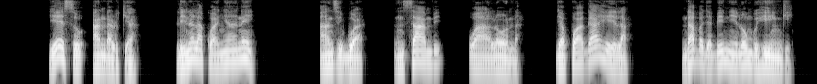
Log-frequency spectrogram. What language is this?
Matengo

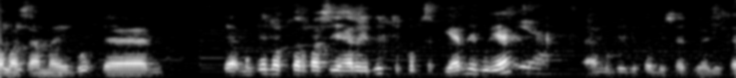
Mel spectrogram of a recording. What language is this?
Indonesian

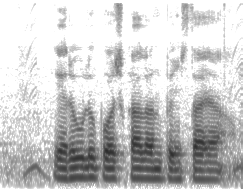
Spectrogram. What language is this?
Telugu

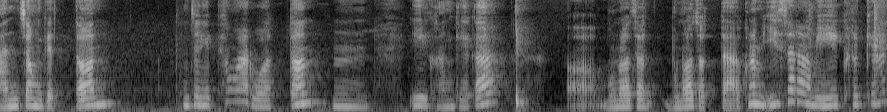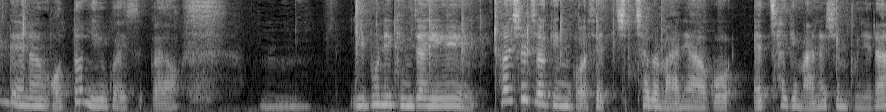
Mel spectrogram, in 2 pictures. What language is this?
Korean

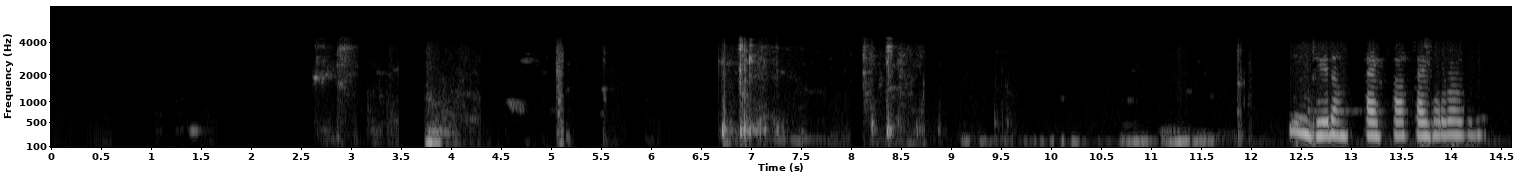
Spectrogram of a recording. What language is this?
Assamese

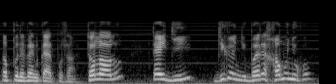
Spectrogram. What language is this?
Wolof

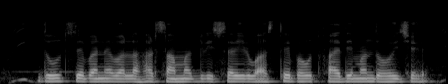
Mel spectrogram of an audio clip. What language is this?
Maithili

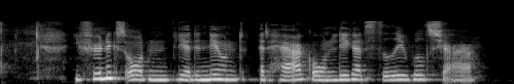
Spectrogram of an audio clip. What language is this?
Danish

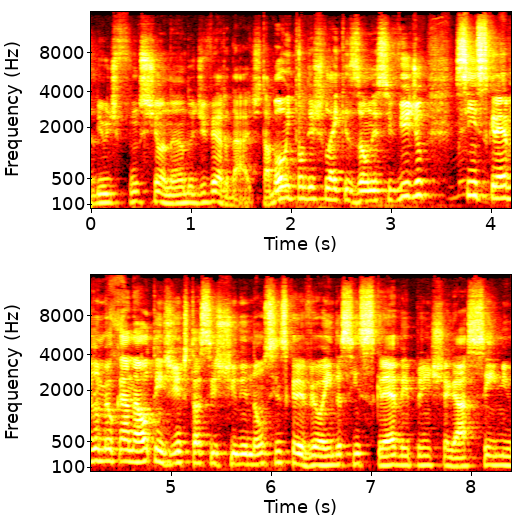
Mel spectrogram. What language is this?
Portuguese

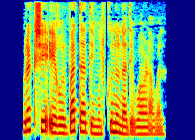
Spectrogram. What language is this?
Pashto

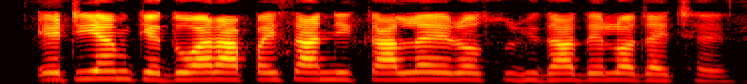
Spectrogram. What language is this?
Maithili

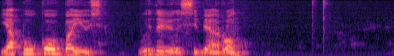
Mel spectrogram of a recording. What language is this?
Russian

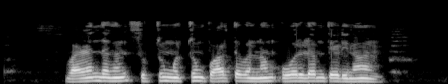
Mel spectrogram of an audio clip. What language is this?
Tamil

